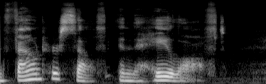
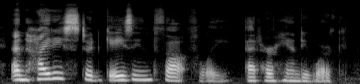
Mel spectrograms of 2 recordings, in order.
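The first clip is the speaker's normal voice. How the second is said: plain reading voice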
